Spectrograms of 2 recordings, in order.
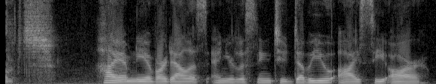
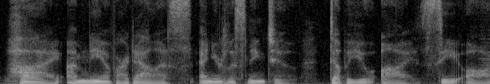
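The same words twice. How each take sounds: First: It is said in her normal speaking voice. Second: It is said in a put-on radio announcer voice.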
